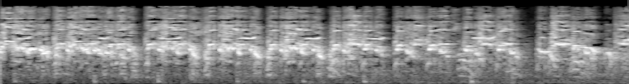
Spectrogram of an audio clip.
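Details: Grey francolin giving a loud, grating, squawky call in rapid phrases, each lasting about a second with short breaks between. The calling keeps up steadily throughout, dense and high-pitched.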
